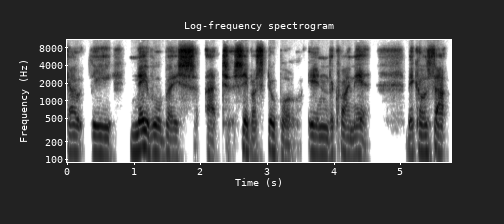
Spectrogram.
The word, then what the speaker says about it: Sevastopol: Notice, by the way, I'm giving it the correct Ukrainian pronunciation there. Now, I would have said Sebastopol, but it's now Sevastopol because I've been there.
